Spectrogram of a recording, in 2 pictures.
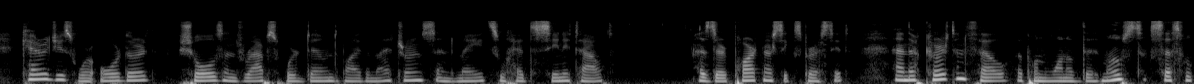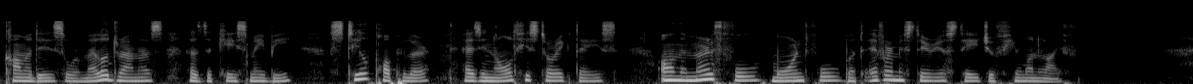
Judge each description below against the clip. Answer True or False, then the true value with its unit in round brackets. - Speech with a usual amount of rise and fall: True (3.3 semitones)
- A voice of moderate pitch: True (165 Hz)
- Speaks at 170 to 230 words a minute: False (150 wpm)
